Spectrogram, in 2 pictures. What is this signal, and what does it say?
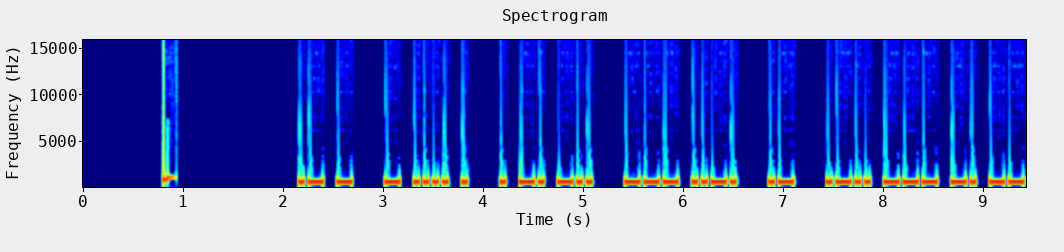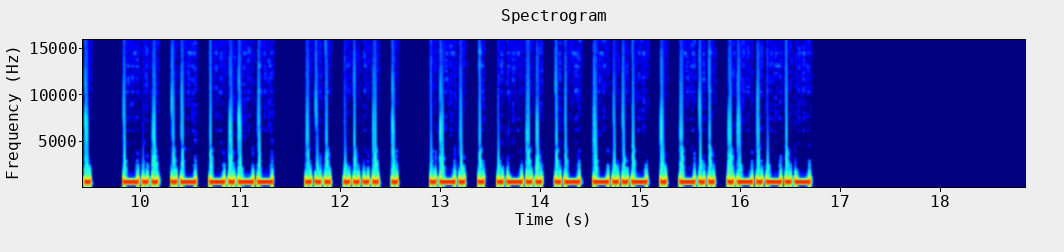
Morse code, heard as a keyed tone, about 25 wpm, 700 Hz. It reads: AT THE END OF A LONG DAY SHE RELAXED.
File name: practice / 25wpm / Sentences with 4-Word Phrases - 25wpm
